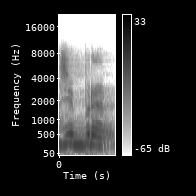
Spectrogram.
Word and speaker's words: Gibran: that's that's about uh khalil gibran so some pronounce it as gibran but it's better to pronounce it as gibran okay she is a philosopher the the point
